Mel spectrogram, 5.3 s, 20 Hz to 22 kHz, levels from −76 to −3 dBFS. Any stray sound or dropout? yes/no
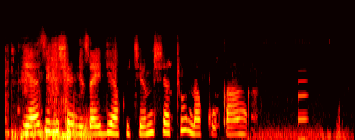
yes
